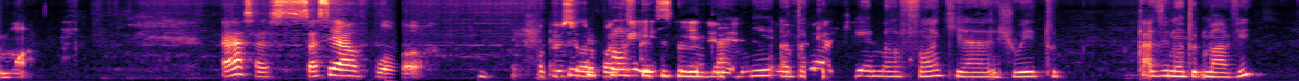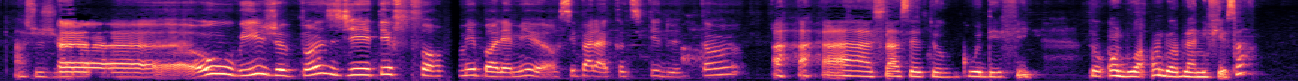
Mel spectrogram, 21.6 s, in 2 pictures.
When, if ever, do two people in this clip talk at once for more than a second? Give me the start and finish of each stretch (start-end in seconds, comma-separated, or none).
4.6-6.9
